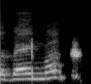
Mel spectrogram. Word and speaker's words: Abangma: his last name is, if I say it wrong, you can laugh at me, Abangma? Is that how you say it? Wonderful, wonderful. You got it right.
